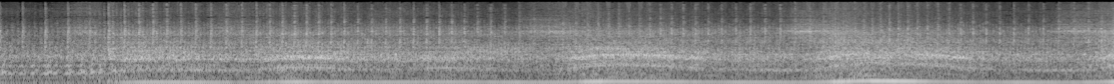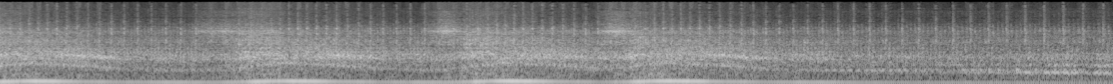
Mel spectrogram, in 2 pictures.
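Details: Repeated throttle blips, each bringing a sharp metallic knock that follows the revs near the exhaust manifold; owner asks what it could be, source unclear.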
